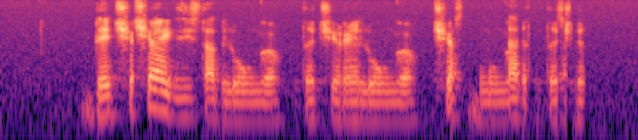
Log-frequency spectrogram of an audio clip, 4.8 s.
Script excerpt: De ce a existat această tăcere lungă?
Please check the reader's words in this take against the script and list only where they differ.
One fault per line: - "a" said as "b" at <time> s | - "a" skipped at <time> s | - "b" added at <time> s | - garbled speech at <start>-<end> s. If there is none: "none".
- "ce" added at 1.0 s
- "această" said as "lungă" at 1.7 s
- garbled speech at 3.2-4.4 s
